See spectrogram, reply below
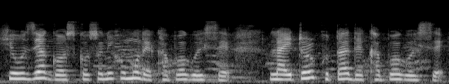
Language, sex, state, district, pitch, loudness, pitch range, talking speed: Assamese, female, Assam, Sonitpur, 230 Hz, -17 LUFS, 215-255 Hz, 145 wpm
